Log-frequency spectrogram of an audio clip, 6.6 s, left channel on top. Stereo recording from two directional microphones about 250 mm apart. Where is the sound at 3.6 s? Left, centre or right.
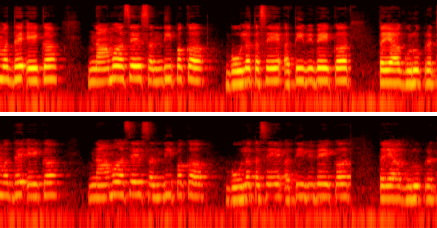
Left.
